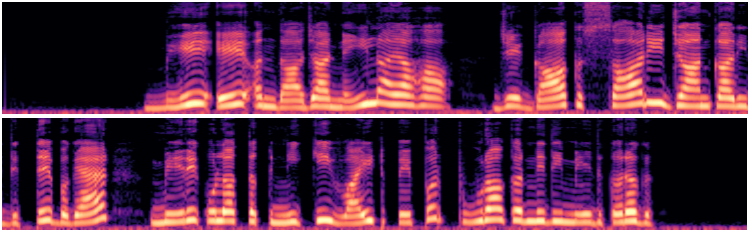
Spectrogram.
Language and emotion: Dogri, surprised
